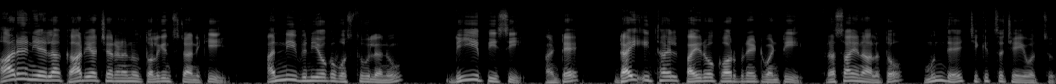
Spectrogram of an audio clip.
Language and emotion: Telugu, neutral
